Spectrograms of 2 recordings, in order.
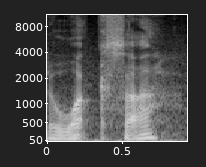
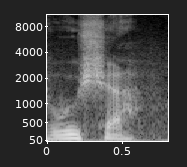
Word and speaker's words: Wuxia: I've heard people pronounce it Waxa, but we'll trust that the Chinese translation that Wikipedia has thrown at us, it is Wuxia.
